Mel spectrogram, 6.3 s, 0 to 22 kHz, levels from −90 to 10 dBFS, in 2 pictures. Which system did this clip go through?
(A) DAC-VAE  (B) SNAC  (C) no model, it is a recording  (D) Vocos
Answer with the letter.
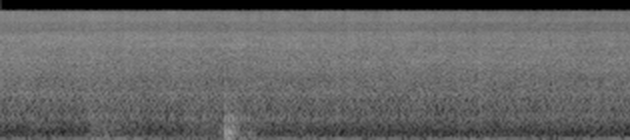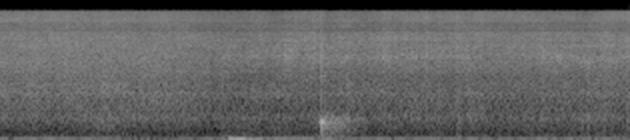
A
